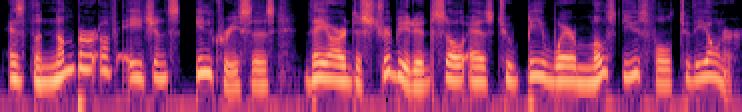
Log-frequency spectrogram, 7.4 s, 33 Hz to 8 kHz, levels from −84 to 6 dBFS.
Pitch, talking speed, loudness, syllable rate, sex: 170 Hz, 155 wpm, -16 LUFS, 4.6 syllables/s, male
